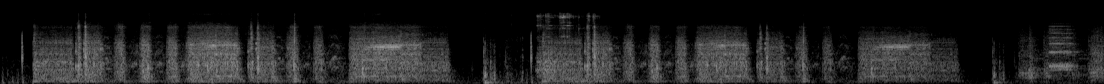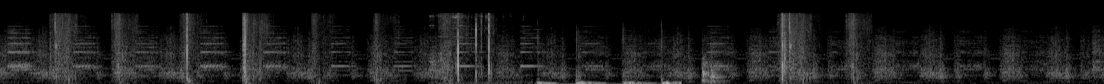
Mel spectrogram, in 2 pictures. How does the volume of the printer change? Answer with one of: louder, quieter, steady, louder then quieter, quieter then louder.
quieter.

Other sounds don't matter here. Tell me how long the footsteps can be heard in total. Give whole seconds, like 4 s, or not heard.
8 s.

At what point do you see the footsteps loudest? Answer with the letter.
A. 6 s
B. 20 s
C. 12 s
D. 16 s
D.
